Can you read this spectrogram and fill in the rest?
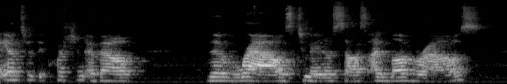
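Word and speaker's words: Rao's: I'll have to try rouse the next time. That is how we pronounce it, right?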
